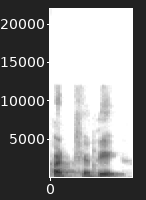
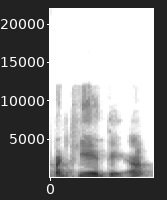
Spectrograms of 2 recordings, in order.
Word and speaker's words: पठ्यते: Patyate, not patyete. Patyate. Patyate. You have to be very careful in the pronunciation because if you say patyete, it becomes dvivachanam. So it is patyate.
